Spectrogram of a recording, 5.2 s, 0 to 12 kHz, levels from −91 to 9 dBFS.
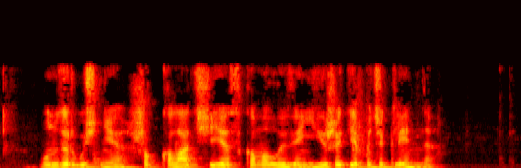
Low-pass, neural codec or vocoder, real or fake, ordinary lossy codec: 7.2 kHz; none; real; MP3, 64 kbps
